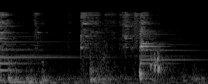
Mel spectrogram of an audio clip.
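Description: Metal measuring spoons on a ring clinking against each other, a few light clinks about a second apart that ring on briefly.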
